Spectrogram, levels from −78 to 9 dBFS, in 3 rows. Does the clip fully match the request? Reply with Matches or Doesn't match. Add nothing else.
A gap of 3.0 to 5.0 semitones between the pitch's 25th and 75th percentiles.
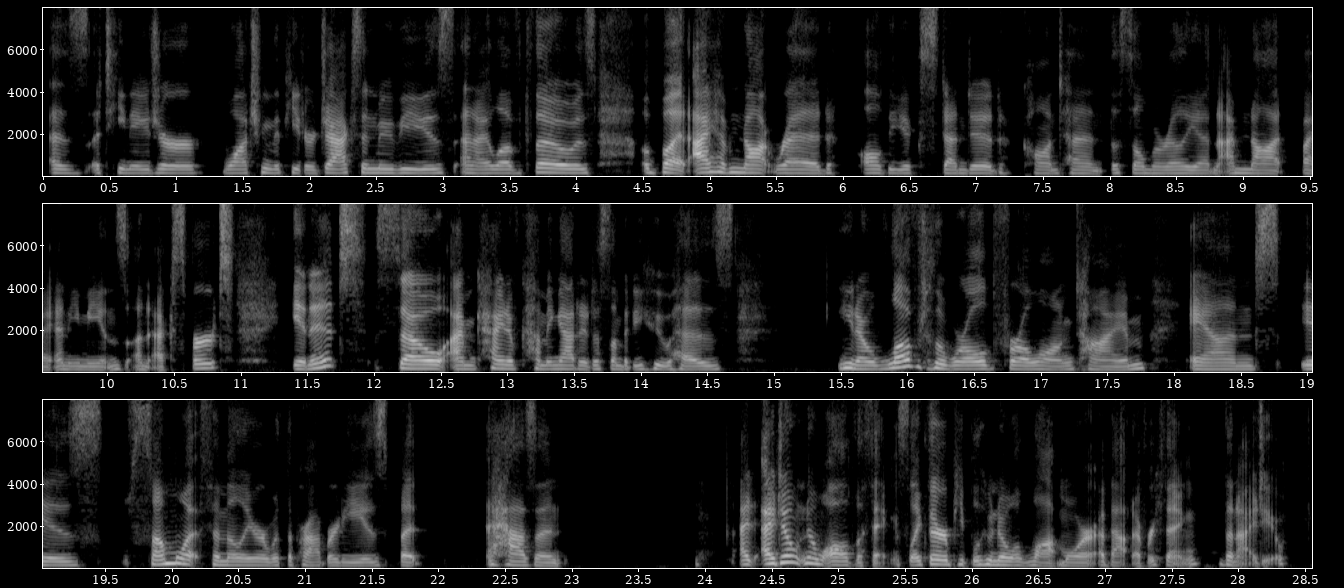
Doesn't match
